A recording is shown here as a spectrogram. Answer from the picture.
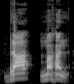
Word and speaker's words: ब्राह्मण: क्योंकि ब्राह्मण में देखो ब र आ की मात्रा ब्राह्मण, और ये है ब्राह्मण। म आधा ह पूरा, जबकि ह आधा और म पूरा होता है। शुद्ध शब्द क्या होता है? ब्राह्मण।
